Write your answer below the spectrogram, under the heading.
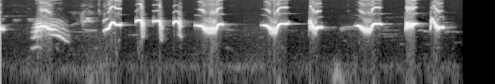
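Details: Asian pied starling giving quick, varied song for a lure recording: a raspy slur, then spaced bright whistled notes and short downward chips, about two a second.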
